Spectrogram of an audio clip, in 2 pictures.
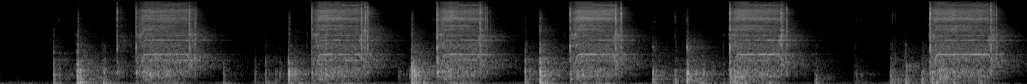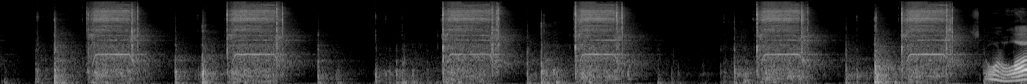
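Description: A cordless power drill fitted with a fresh battery runs in about a dozen short, loud bursts, each whirring burst separated by brief pauses in a steady stop-start rhythm, close to the microphone.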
